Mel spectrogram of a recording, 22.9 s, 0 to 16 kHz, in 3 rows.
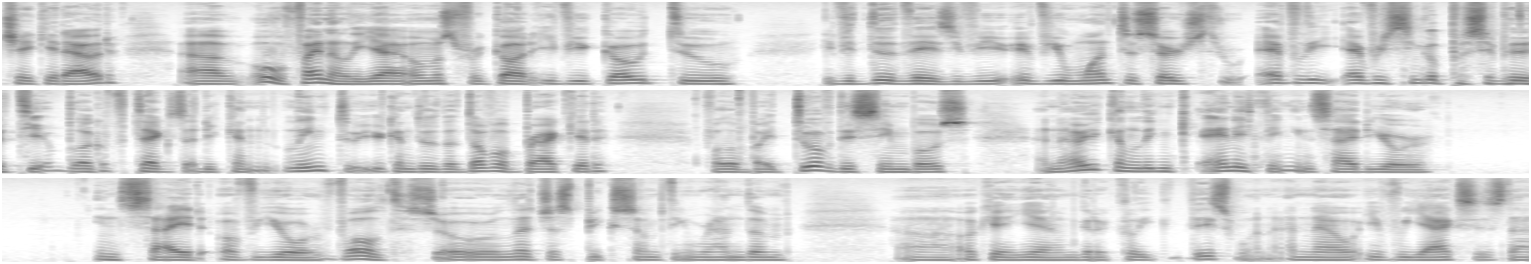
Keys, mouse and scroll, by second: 1.1 click, 2.4 i, 9.4 [, 10.9 shift+6, 12.2-12.9 scroll down 4, 13.3 scroll down 2, 13.4-14.1 scroll up 2, 14.1 scroll up 2, 16.4 scroll down 2, 17.3-17.8 scroll down 2, 18.2 scroll up 2, 20.4 click, 22.2 ctrl+click.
